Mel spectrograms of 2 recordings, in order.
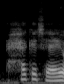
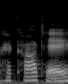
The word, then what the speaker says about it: Hecate: did a ritual invoking hecate or hekate however you choose to pronounce her name we looked it up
